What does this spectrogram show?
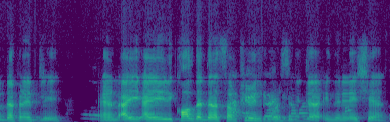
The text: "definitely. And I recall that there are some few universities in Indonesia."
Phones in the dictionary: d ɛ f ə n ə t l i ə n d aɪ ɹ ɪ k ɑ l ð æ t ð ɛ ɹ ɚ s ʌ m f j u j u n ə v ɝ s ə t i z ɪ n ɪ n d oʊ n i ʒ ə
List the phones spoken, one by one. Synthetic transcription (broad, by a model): d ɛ f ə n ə t l i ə n d aɪ ɹ ɪ k ɑ l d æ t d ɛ ɹ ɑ s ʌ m f j u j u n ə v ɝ s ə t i ɪ n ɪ n d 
